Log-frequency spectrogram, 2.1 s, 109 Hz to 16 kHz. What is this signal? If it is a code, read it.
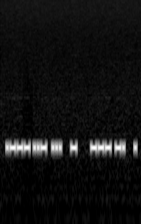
Morse code, heard as a keyed tone, about 46 wpm, spaced as for 40 wpm, 600 Hz, with radio noise. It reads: JUST ONE
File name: archived / CRSnet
